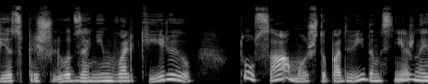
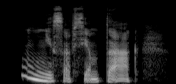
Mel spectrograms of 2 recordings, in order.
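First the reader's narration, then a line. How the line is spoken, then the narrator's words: Light laugh. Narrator (Russian): Хравн Черный слегка засмеялся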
